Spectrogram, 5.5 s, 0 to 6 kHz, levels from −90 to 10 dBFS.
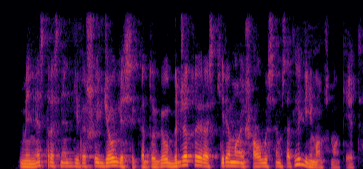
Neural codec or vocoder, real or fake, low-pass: codec, 16 kHz, 8 kbps, FreqCodec, larger model; fake; 5.4 kHz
